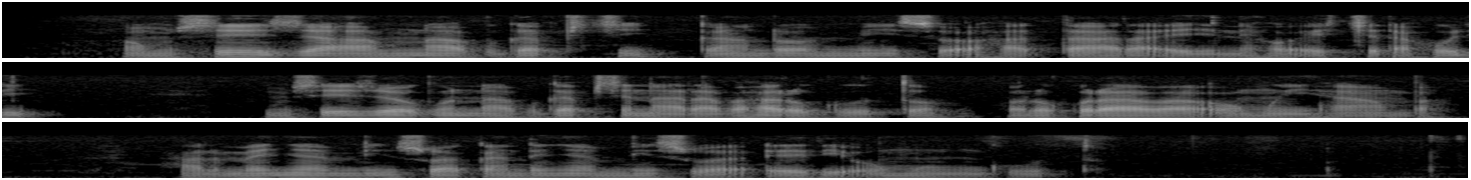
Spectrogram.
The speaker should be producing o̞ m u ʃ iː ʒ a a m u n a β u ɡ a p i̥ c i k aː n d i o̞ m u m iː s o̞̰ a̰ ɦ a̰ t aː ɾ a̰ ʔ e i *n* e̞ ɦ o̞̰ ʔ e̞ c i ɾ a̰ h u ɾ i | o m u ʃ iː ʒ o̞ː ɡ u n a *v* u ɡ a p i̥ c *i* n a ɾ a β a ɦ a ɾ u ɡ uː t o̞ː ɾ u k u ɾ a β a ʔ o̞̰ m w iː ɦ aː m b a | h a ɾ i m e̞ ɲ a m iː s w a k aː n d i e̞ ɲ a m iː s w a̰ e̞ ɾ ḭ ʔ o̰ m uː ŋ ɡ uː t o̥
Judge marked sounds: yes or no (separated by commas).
yes, no, yes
